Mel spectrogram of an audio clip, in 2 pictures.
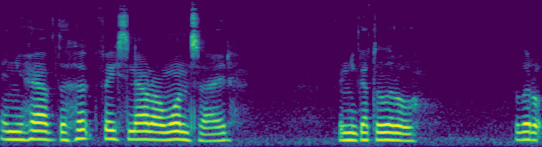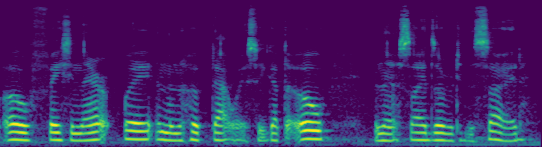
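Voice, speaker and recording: A woman with a lowish, dark voice delivers a casual how-to flatly and at a moderate pace. She is a craft demonstrator explaining each step plainly from a desk in a small room, filmed on a handheld phone.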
